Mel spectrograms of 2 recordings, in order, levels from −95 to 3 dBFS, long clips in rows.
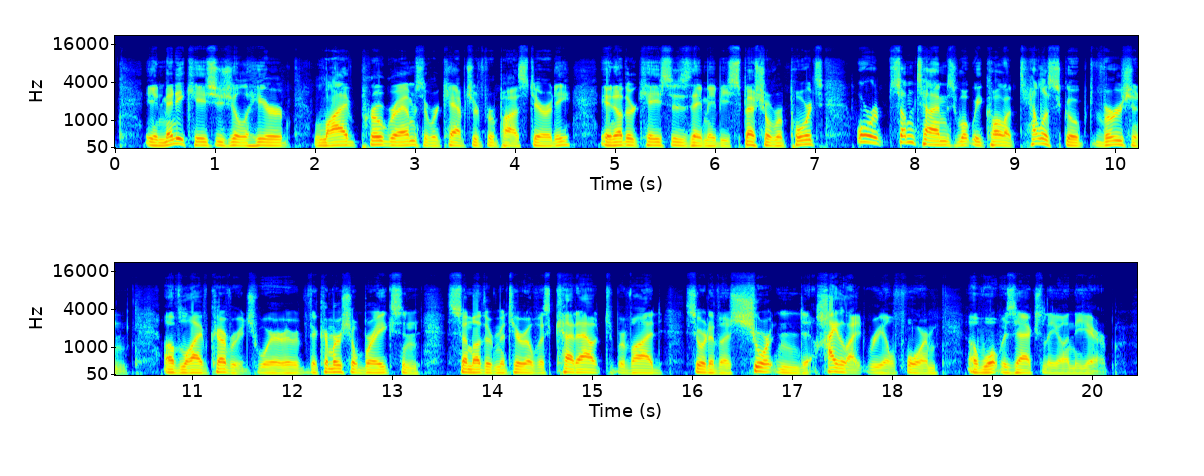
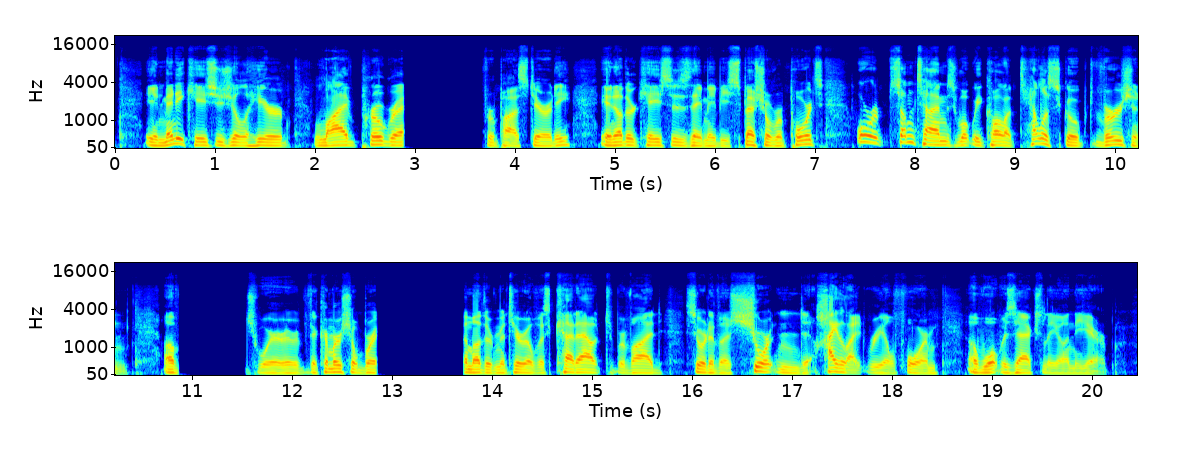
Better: first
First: none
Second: audio cutting out; at 3 s for 1 s, at 11 s for 0.5 s and at 13 s for 1 s

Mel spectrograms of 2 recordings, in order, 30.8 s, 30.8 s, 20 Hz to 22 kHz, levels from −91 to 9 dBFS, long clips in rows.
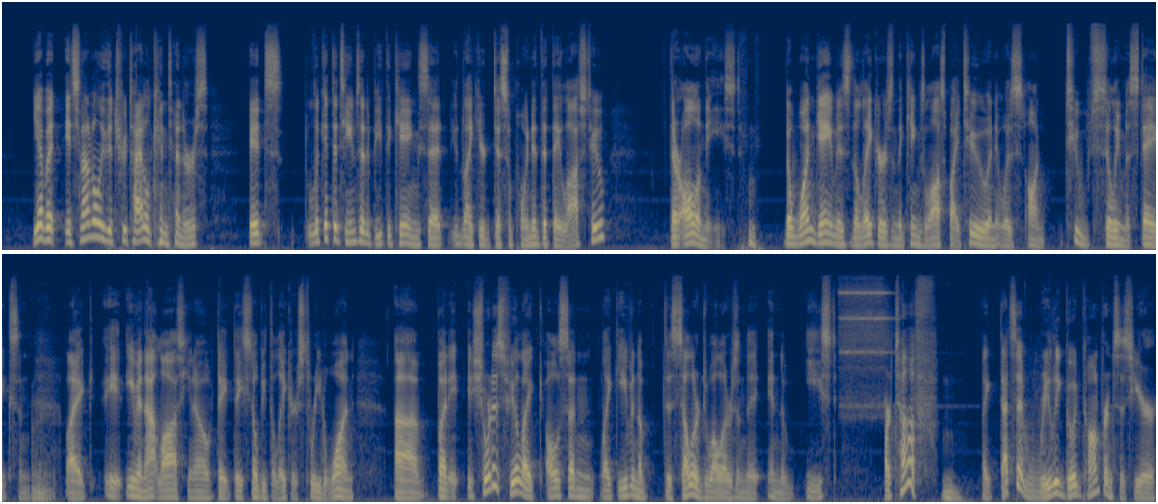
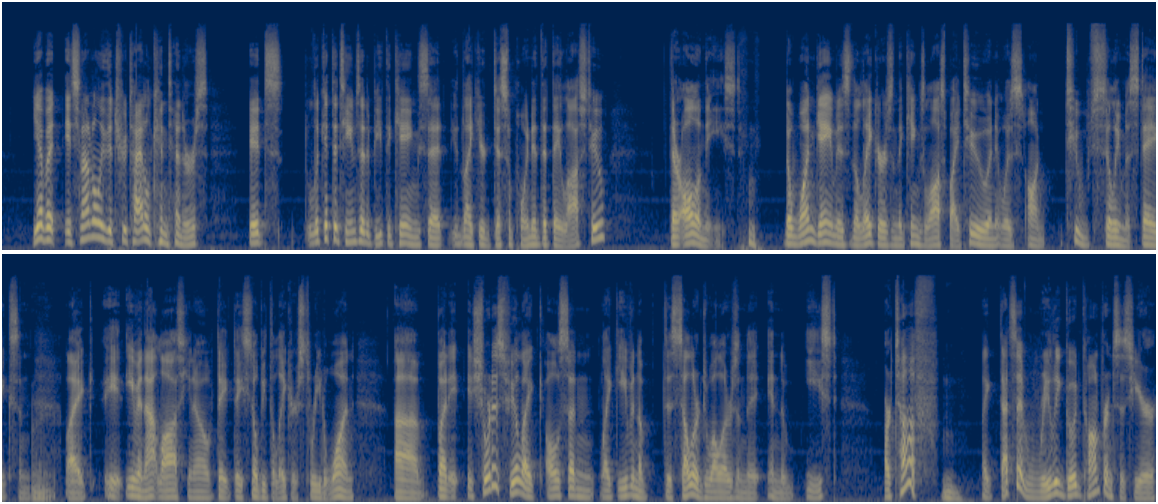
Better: second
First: doorbell; noticeable; at 27 s; peak 9 dB below the speech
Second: none

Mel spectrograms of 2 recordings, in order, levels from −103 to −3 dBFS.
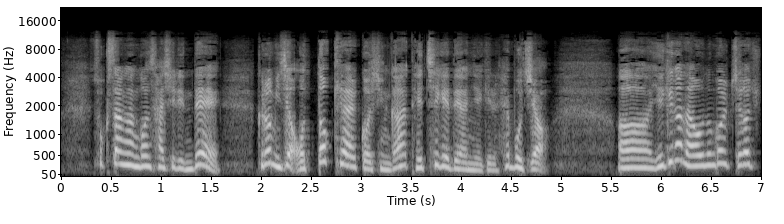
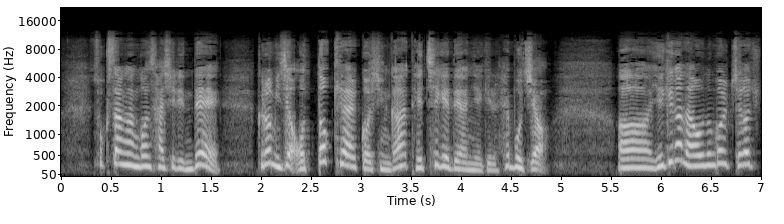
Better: neither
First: garbled, watery; slightly; nothing above 10 kHz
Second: garbled, watery; slightly; nothing above 10 kHz

